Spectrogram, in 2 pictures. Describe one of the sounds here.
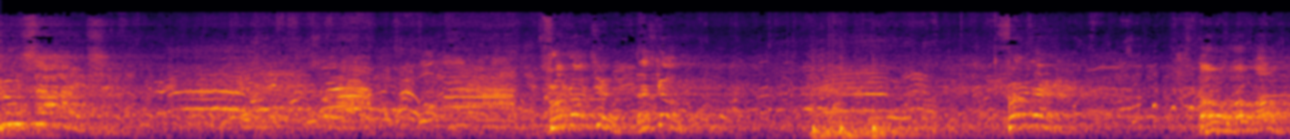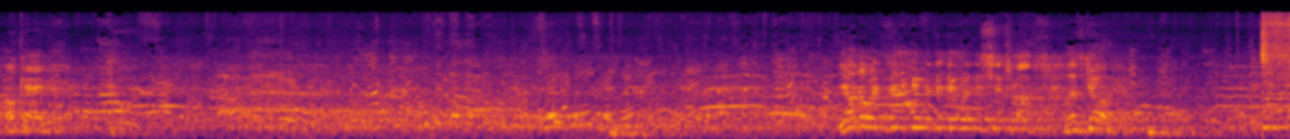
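A band plays loud music through big loudspeakers outdoors.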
